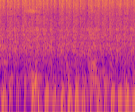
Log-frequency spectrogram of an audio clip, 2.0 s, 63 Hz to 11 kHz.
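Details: Vintage Win 125 motorcycle after replacing a rusted non-original steel spark plug cap: quick, even putt-putt at steady low idle, no misses or knocks; normal idle.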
